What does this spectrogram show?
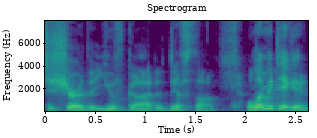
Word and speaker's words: diphthong: is called a diphthong probably thought it was diphthong but it's not it's diphthong all right so a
